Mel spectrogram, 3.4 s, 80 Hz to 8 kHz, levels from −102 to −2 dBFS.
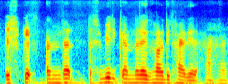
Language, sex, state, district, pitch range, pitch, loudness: Hindi, male, Bihar, Patna, 125-140 Hz, 130 Hz, -20 LUFS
